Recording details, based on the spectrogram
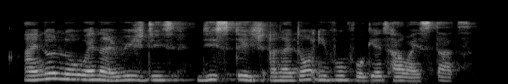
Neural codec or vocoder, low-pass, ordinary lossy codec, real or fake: codec, 16 kHz, 4 kbps, X-Codec, WavLM features, trained on Multilingual LibriSpeech; none; none; fake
